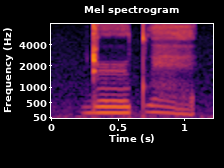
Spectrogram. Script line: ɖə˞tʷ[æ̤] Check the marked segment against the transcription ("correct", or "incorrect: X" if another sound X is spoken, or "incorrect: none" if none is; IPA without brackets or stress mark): correct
